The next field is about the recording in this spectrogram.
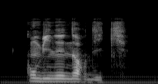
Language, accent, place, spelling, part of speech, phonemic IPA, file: French, France, Lyon, combiné nordique, noun, /kɔ̃.bi.ne nɔʁ.dik/, LL-Q150 (fra)-combiné nordique.wav
- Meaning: Nordic combined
